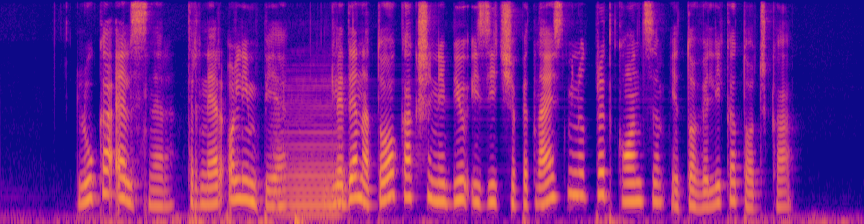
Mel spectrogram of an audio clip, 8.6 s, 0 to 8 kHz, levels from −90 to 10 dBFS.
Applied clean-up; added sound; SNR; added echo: neural mask model DeepFilterNet 3.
